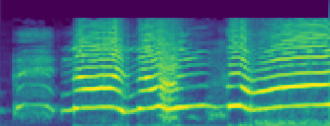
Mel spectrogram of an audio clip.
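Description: A voice actor wailing in long, high-pitched crying cries. A low, steady music bed comes in under the wail about one and a half seconds in.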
